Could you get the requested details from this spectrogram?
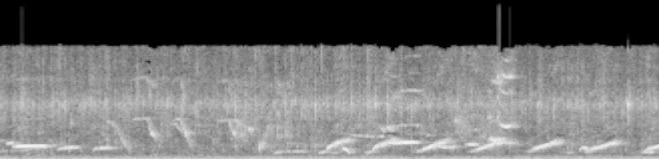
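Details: White-rumped shama mating call, used to bring a female into breeding condition: a quick run of loud rising whistled sweeps, repeated about three per second, over a steady low electrical hum.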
